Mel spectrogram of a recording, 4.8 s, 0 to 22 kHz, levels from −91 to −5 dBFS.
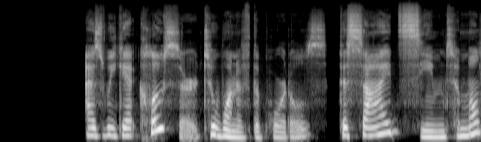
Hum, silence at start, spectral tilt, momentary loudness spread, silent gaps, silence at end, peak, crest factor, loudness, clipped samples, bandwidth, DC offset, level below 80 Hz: none; 0.85 s; -4.5 dB/octave; 9 LU; 3.28-3.36 s; 0 s; -4 dBFS; 18 dB; -21 LUFS; under 0.1%; 19 kHz; under 0.1%; -74 dBFS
